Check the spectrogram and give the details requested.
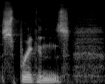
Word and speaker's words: spriggan: As far as I know, no specific emphasis on the first or second syllable. Okay. Uh but it's not spriggan, which I've said for I don't know how long, but it's spriggan.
